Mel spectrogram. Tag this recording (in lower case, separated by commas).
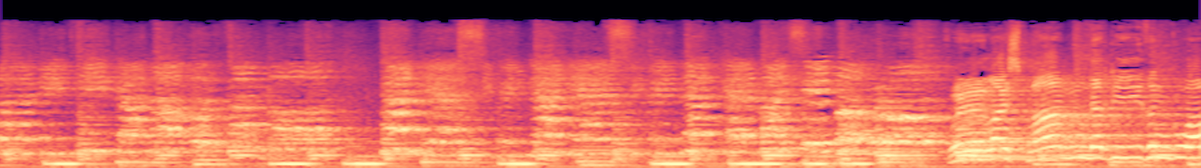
music, traditional music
